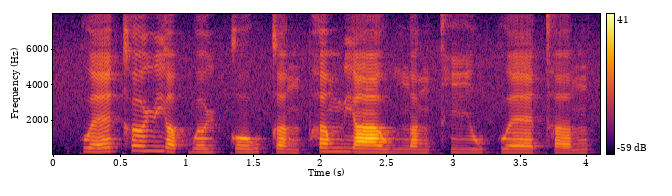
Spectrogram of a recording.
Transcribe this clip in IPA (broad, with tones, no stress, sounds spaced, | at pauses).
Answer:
kʷ ɛː˨˥ kʰ ɵ˥ ɥ j ɐ˨ p̚ w ɵ˨˧ ɥ k o˨˥ w k ɐ˨˩ ŋ pʰ ɐ˥ m j aː˨ w ŋ ɐ˨ ŋ t̪ʰ iː˨ w kʷ ɛː˨ t̪ʰ ɐ˨˧ ŋ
